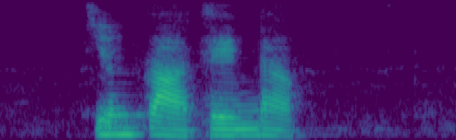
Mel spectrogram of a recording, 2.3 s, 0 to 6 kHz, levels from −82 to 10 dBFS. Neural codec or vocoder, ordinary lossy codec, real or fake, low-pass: codec, 44.1 kHz, 1.7 kbps, Pupu-Codec; AAC, 32 kbps; fake; 5.4 kHz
